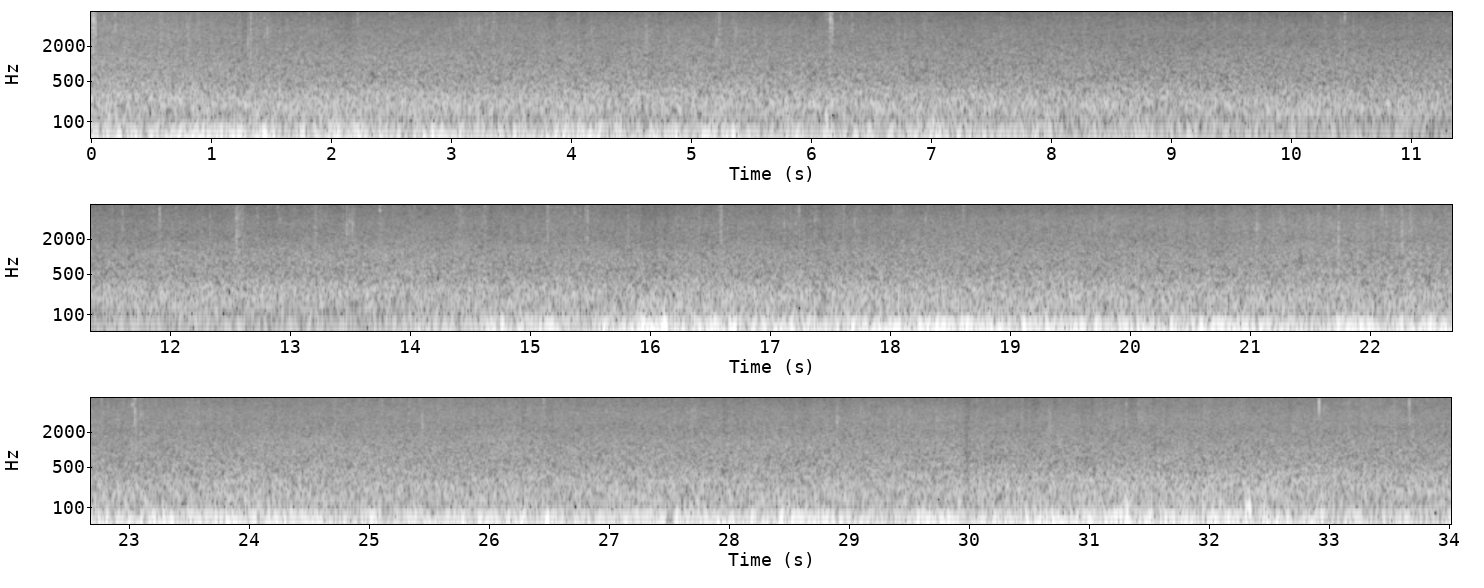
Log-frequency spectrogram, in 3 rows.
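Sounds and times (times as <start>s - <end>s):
heavy rain hissing: 0.0s - 34.0s
raindrop ticks: 11.8s - 18.9s, 19.5s - 26.6s, 27.3s - 34.0s.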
